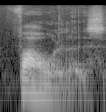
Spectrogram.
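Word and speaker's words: foules: Fowls is how that's pronounced in Middle English.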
